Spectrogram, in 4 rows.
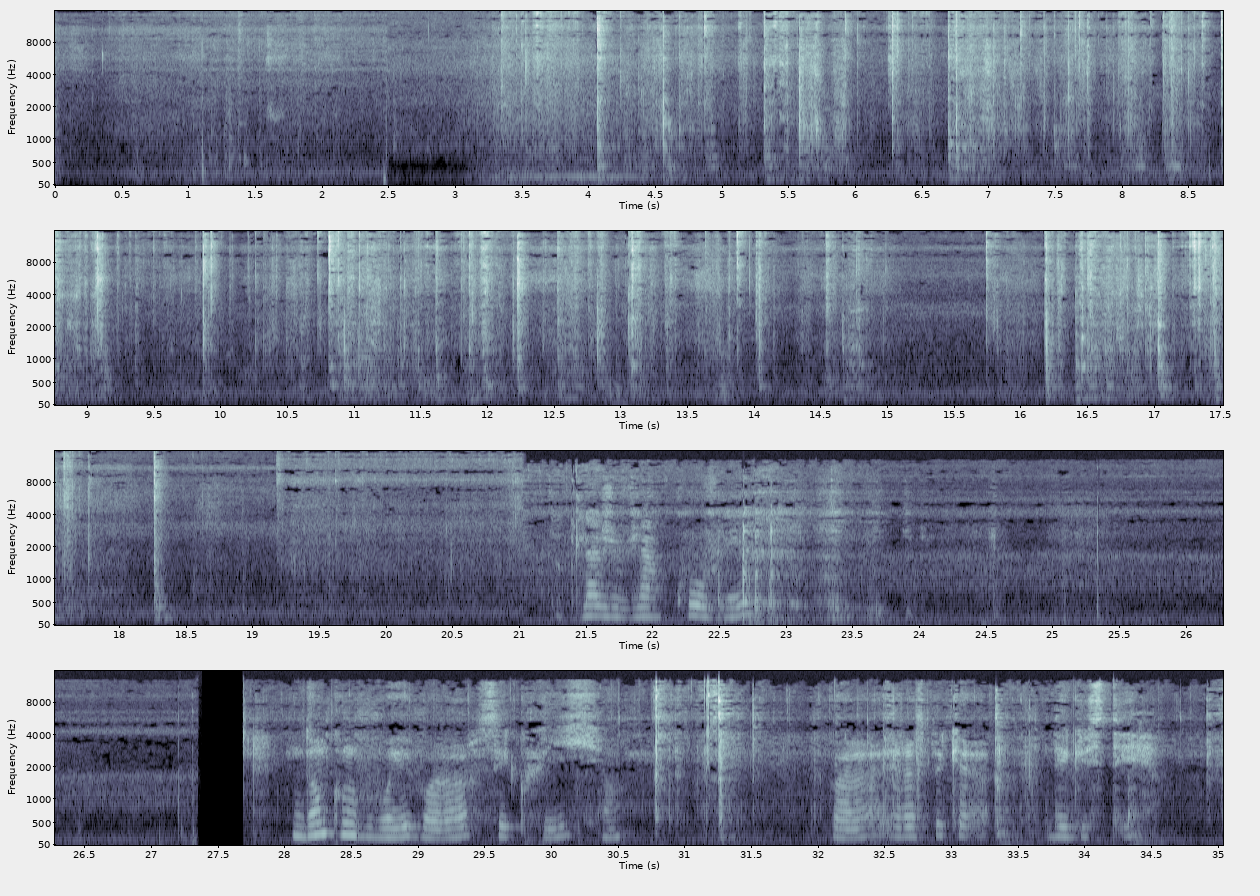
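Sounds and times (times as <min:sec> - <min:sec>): spoon scraping and knocking a pan: 0:03.2 - 0:15.0, 0:15.7 - 0:18.6, 0:22.4 - 0:24.1.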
